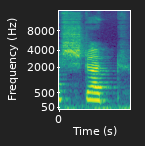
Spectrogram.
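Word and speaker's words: Stadt: लोग इसको गलत बोल देते हैं, स्टड बोल देते हैं, ये स्टड नहीं होता, स्टट होता है, स्टट, श्मिट, स्टट, श्मिट।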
